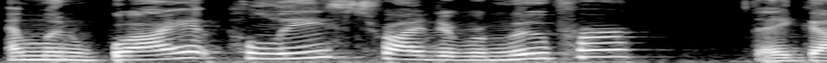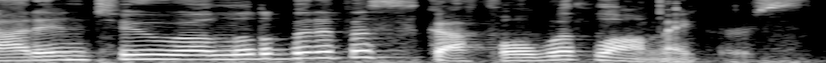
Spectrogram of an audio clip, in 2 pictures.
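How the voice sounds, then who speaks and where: A woman's voice: mid-range voice, big pitch swings, moderate pace, darkish tone. A female news anchor in her forties reading news copy in a studio, with chatty asides between stories.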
